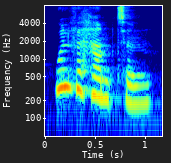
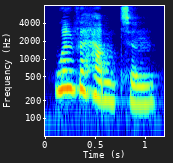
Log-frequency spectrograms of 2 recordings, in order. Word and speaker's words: Wolverhampton: cheese ah number four wolverhampton wolverhampton so here because the stress the primary stress is on ham so we need another stress which is a secondary stress on the first syllable which is uh number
